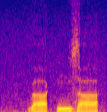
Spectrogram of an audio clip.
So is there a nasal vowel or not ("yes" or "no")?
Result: yes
